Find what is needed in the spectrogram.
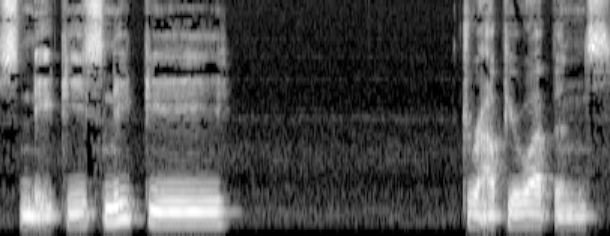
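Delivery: big, brutish, slow, hulking half-ogre voice. Voicing a big half-ogre, half-orc who catches a player: half-ogre half-orc character voice. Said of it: "half ogre, half orc. And he says".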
